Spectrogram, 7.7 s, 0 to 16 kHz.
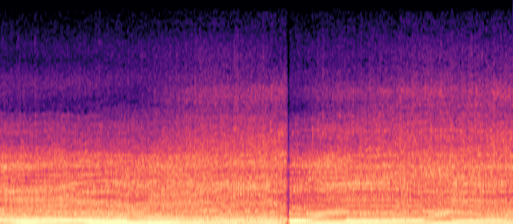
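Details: Restored old Stihl 026 two-stroke chainsaw after carburetor cleaning, cutting wood with a rusty, dull chain: strong buzz sags in pitch as it bites and revs back between cuts; oiling properly, running well.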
